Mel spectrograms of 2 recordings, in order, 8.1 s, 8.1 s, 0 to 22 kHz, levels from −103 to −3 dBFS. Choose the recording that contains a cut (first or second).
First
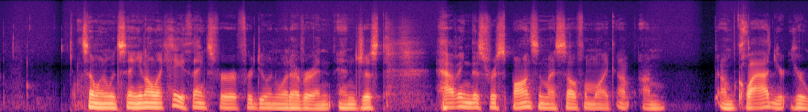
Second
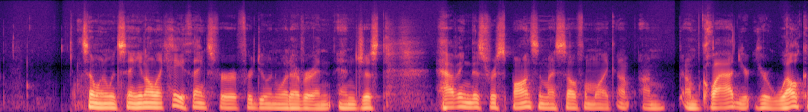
second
